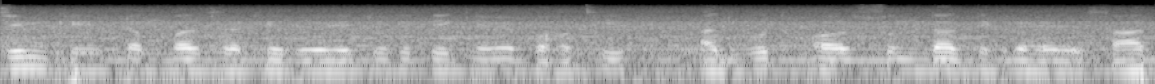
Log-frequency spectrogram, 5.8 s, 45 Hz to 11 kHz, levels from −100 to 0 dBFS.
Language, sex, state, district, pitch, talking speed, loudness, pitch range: Hindi, male, Maharashtra, Gondia, 110 Hz, 185 wpm, -18 LUFS, 110-115 Hz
